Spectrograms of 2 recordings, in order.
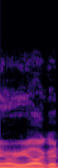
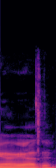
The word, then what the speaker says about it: Arriaga: Instagram name just Sammy araga just Sammy araga thankfully how do you spell araga a r r i a g a you got to roll the RS though can you roll your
